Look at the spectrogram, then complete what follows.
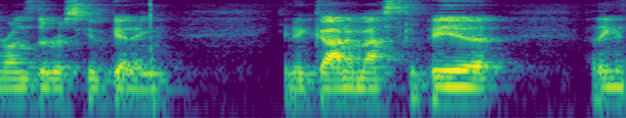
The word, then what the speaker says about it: gynecomastia: the risk of getting, gynecomastia. I think it's how you say it. Gynecomastia is actually how you say it, which is basically man boobs, and there's no shame in that at all.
